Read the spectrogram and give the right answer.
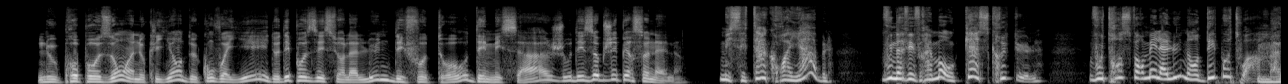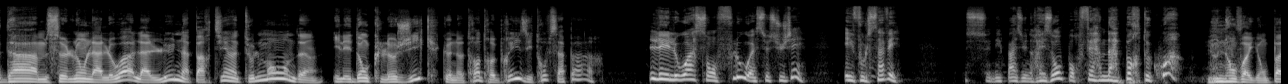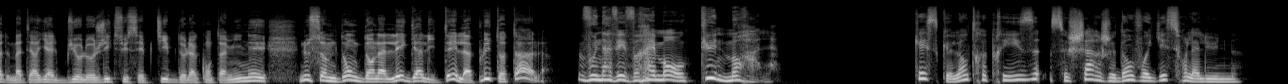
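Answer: Des photos, des messages ou des objets personnels de ses clients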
